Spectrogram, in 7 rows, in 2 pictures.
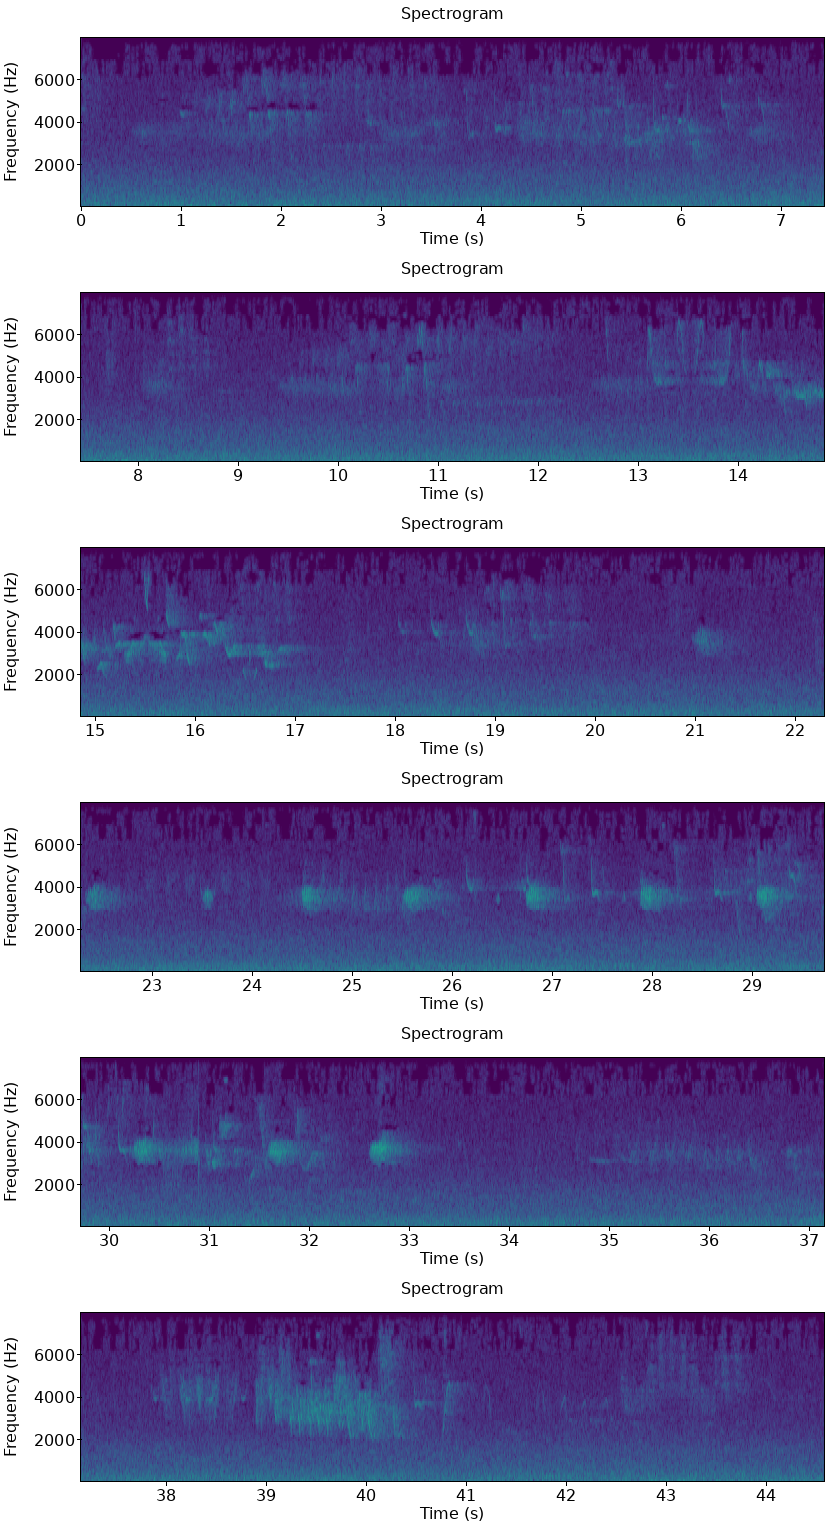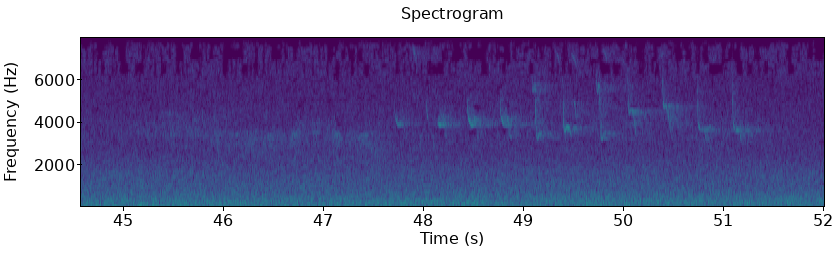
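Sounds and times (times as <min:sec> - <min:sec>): outdoor background hiss: 0:00.0 - 0:52.0
birds chirping: 0:22.2 - 0:33.1.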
